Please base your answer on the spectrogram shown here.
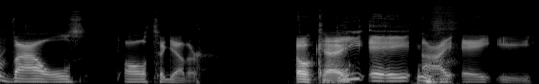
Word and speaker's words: Baiae: B-A-I-A-E. It's Baiae. B what? B-A-I-A-E. Just like what you call your girlfriend. Bay.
